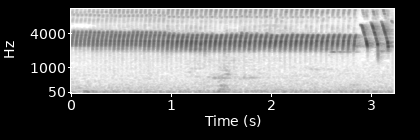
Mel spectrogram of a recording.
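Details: Canary in long, specially varied song, played to draw silent canaries into singing; a continuous buzzy rolling trill holds on one high pitch, then ends in a few sharp swooping notes.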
